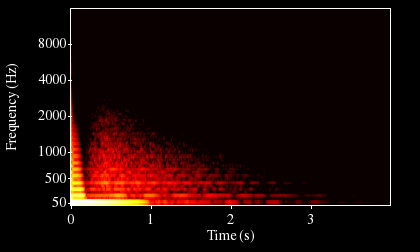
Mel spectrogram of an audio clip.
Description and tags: Layered and effected synth bass, long reverb tail
bass, dark, electronic, hollow, round, short, strange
